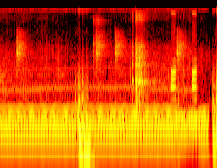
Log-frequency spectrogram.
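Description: Lo-fi hip hop instrumental beat with no vocals: a sustained low synth chord with a pulsing tone, under kick and snare hits spaced about half a second to a second apart.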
